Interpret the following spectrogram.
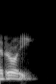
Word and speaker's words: herói: Baseado na sílaba tônica, que é herói.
